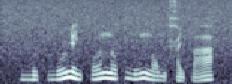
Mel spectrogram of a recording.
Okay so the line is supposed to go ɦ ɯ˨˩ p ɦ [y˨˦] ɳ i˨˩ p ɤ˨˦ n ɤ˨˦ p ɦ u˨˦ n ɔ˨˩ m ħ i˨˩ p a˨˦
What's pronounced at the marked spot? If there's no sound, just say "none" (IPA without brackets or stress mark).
u˨˦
